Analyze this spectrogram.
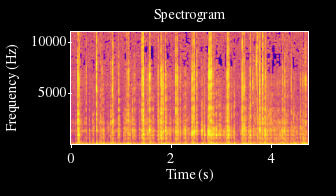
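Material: Silicone.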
